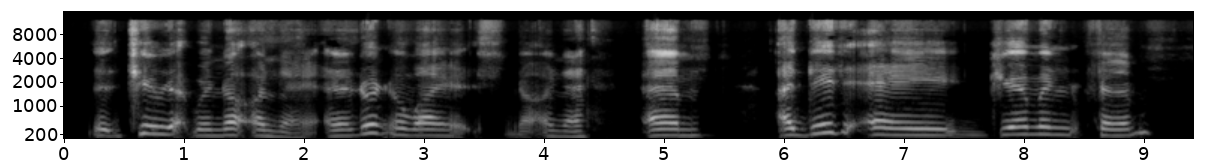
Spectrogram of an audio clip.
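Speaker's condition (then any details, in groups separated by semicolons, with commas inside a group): Cerebral palsy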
